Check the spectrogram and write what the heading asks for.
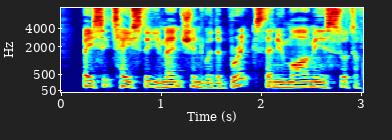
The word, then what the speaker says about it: umami: outside of japan it's very difficult to pronounce umami correctly many many scientists said you mummy so that that was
